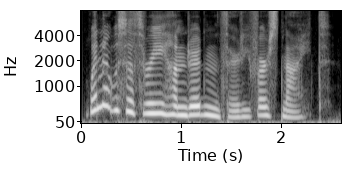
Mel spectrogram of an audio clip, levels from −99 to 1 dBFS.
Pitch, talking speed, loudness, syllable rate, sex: 245 Hz, 230 wpm, -16 LUFS, 5.2 syllables/s, female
